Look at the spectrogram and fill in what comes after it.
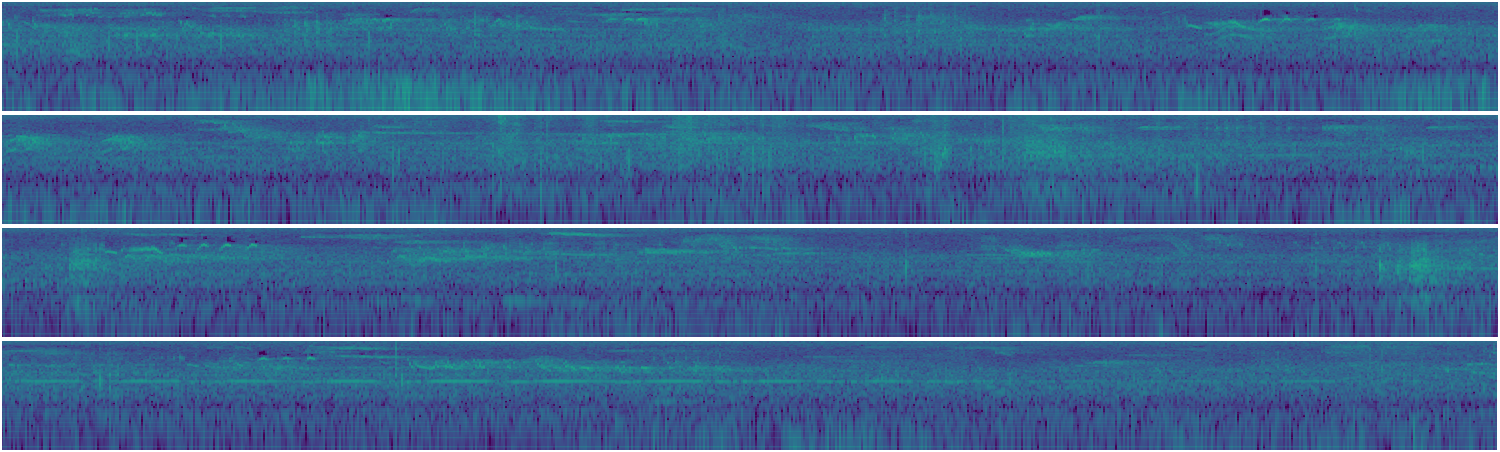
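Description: Faint, near-silent outdoor ambience with scattered small bird chirps and calls throughout. A thin, steady high note holds for several seconds in the last third.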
